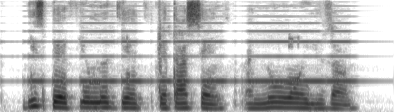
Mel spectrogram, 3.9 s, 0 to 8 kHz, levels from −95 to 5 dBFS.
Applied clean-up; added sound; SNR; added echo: neural mask model RNNoise.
